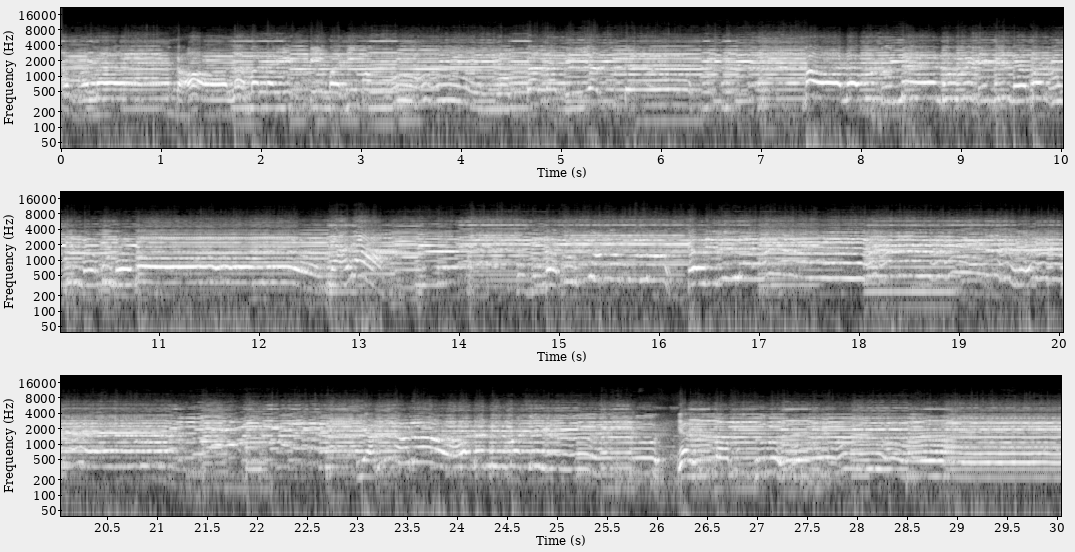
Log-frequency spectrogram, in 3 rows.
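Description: A man singing a Telugu stage verse (padyam) in long, sliding melodic phrases over a harmonium holding sustained notes. There is a brief break about 26 seconds in.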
